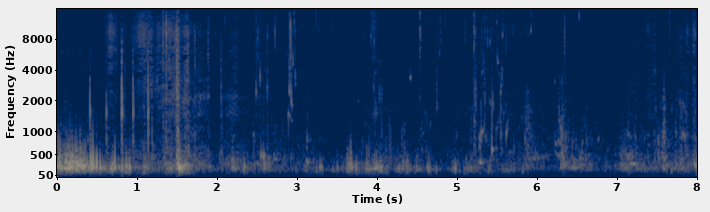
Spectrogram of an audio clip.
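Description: Water sloshing and gurgling against a small boat's hull, loudest in the first second or so, with scattered light knocks and clicks.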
